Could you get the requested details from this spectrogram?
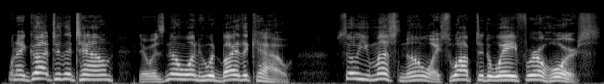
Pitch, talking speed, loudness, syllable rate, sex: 190 Hz, 260 wpm, -15 LUFS, 5.9 syllables/s, male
